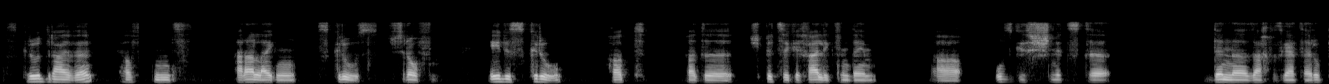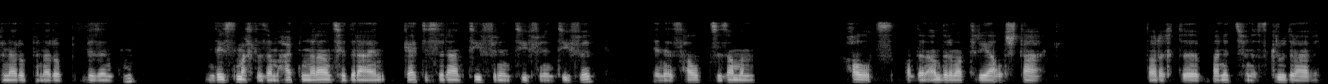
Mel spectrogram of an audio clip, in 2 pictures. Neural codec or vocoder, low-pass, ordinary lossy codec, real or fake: none; 7.2 kHz; none; real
